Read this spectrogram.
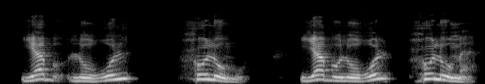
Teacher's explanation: واو الف اور الف نہیں پڑھے گئے، غین لام کے ساتھ ملا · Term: وصل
